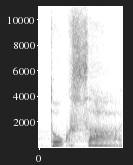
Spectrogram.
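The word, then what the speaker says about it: δόξα: 영광 또는 영화, 이 단어가 독사 이렇게 발음합니다. 발음이 좀 이상하긴 하지만요, 어쨌든 발음이 그렇습니다.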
